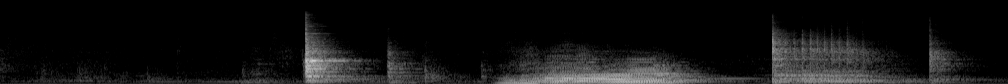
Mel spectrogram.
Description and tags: Iron door opens
Sound of a iron door of a blast shelter opening.
door, metal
